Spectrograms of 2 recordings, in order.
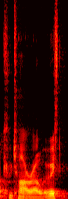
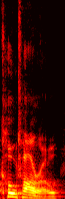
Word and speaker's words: Kotaro: up um C kotaro I always like to call him koutaro sorry Oshi for pronouncing your name wrong kotar kotaro uchikoshi worked on ayaka's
